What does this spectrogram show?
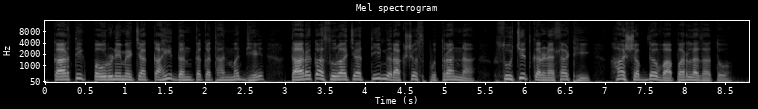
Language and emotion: Marathi, neutral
